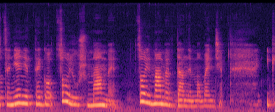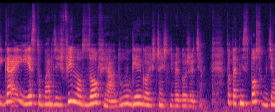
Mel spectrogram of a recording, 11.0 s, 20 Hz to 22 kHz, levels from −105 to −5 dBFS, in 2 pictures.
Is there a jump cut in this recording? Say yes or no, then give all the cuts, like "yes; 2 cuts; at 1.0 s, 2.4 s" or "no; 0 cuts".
yes; 1 cut; at 5.2 s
